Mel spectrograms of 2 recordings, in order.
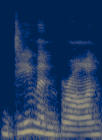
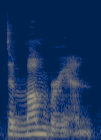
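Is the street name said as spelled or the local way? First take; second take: as spelled; local. First: It is pronounced the way it is spelled. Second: It is pronounced with the local pronunciation. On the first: This is how it would be said elsewhere. "would be pronounced Demonbron" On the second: This is how locals say it. "but here it's Demumbrian"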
